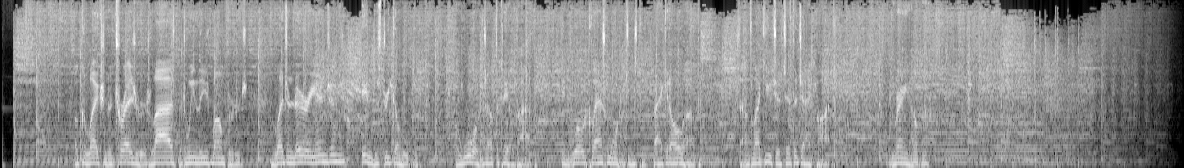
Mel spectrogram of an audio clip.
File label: Commercial; Dodge Ram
